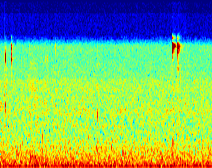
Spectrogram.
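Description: Near silence, broken by a faint, quick double click of a computer mouse about three and a half seconds in.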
